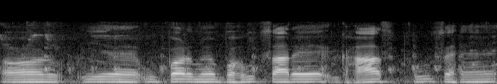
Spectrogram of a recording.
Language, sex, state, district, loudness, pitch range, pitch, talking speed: Hindi, male, Bihar, Katihar, -19 LUFS, 115-120 Hz, 120 Hz, 110 wpm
